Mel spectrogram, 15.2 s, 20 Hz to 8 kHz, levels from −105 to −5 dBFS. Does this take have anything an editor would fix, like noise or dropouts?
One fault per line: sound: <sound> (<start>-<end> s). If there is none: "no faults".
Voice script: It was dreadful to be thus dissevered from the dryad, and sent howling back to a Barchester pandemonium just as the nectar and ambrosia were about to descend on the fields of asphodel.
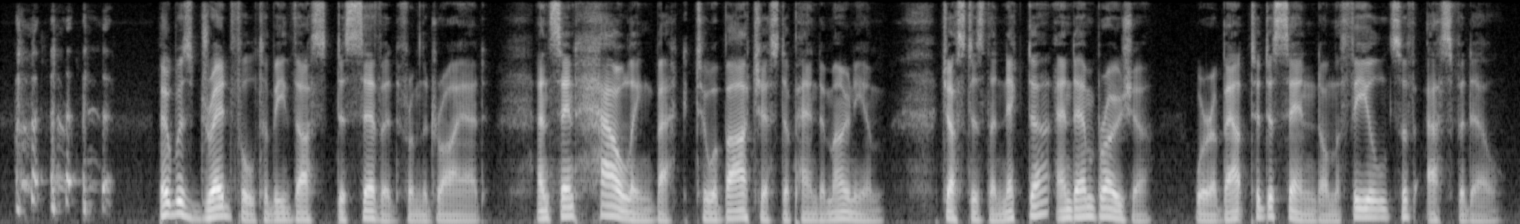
sound: cough (0.1-1.2 s)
